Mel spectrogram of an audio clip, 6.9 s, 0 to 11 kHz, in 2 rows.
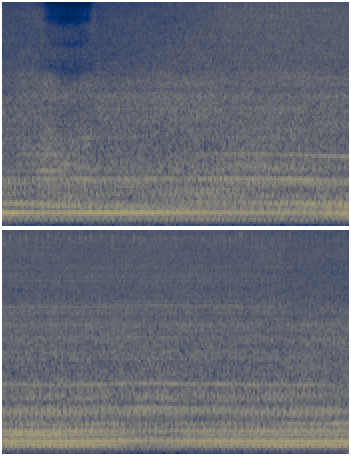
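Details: Old Dodge Ram, rebuilt carbureted engine (cam went flat on first break-in) on two-stage cam break-in, 80 psi oil pressure: raised steady idle with firm even hum, no tapping or misses; running cleanly.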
